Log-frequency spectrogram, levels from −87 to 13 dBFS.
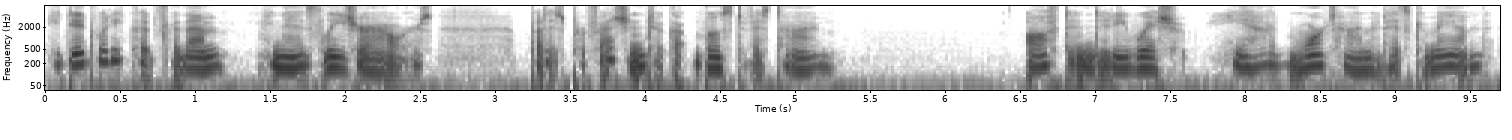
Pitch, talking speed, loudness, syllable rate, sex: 165 Hz, 190 wpm, -21 LUFS, 5.0 syllables/s, female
